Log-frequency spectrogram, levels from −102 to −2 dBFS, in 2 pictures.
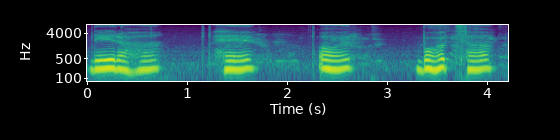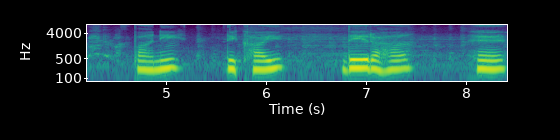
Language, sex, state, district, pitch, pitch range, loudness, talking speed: Hindi, female, Himachal Pradesh, Shimla, 220 Hz, 210-230 Hz, -17 LUFS, 80 wpm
